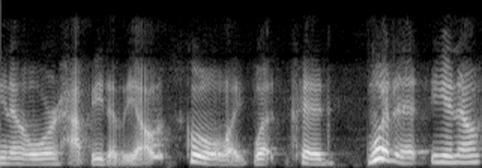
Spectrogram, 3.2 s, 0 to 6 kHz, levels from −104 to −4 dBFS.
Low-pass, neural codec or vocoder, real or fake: 5.4 kHz; codec, 24 kHz, 0.9 kbps, WavTokenizer, small release; fake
